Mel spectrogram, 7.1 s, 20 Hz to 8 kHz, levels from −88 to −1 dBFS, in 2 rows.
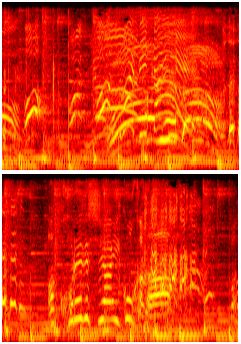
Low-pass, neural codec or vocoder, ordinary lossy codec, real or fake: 7.2 kHz; none; none; real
